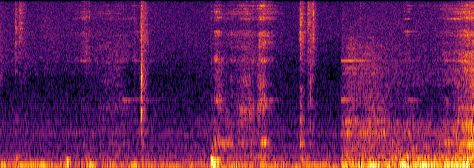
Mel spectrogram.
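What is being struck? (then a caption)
Kinetic sand block and metal scraper. A metal scraper tool with a black handle is drawn across the top of a large, solid rectangular block of blue kinetic sand held by fingers on a white surface, scraping off layers of sand. Quiet, soft gritty scraping and rubbing is heard over a low rumble, broken by about four brief, brighter scraping bursts. The rasping grows fuller and brighter toward the end.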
